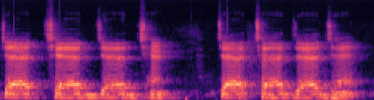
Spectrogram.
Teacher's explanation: जीभ अपने उच्चारण स्थान को स्पर्श करती है, फिर थोड़ा उच्चारण स्थान से दूर हो जाती है और वायु घर्षण करते हुए बाहर निकलती है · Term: सपर्श संघर्षी व्यंजन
